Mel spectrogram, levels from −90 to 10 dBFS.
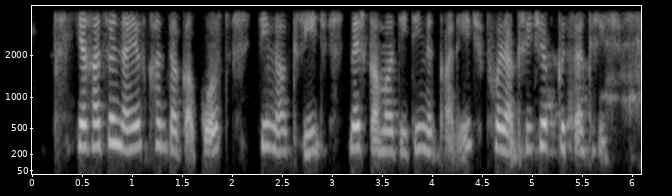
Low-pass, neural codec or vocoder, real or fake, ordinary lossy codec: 3.6 kHz; codec, 16 kHz, 2 kbps, FunCodec, trained on Chinese and English, 25 frames a second; fake; AAC, 32 kbps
